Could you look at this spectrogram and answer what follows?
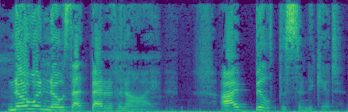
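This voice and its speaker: A woman's voice: a little high, big pitch swings, normal speed, fairly bright tone, a little hiss or hum, rough recording. An actress playing a haughty, cunning female crime lord in a pulp radio drama, with an imperious, taunting delivery. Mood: scornful.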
